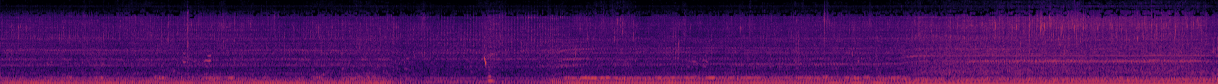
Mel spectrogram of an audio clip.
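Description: Small outboard motor running steadily as the boat moves through the water, with water washing past. About a third of the way in it drops to a quieter, lower note for a few seconds, with one short knock, then picks up again; its note shifts once more just past the two-thirds mark.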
